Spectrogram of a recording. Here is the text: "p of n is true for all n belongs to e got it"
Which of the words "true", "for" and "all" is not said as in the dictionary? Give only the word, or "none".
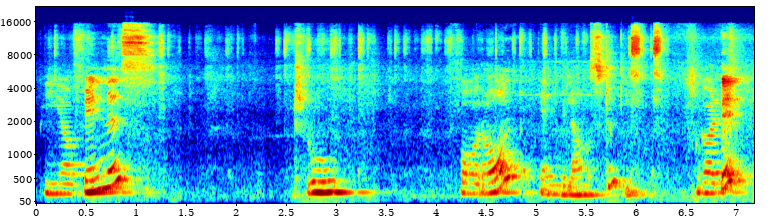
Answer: none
